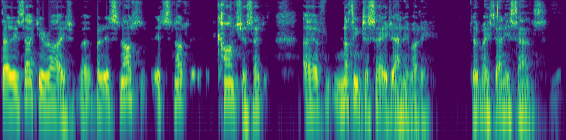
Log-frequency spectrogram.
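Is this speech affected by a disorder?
Yes: Parkinson's; difficulty judging near and far.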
